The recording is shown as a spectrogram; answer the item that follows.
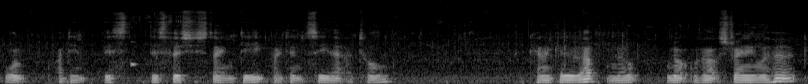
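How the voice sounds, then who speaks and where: A man giving relaxed, unhurried, musing ASMR-style gameplay commentary, chatting to his viewers. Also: on the low side, slight background noise, low-quality recording. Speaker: host of a cozy fishing game channel.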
